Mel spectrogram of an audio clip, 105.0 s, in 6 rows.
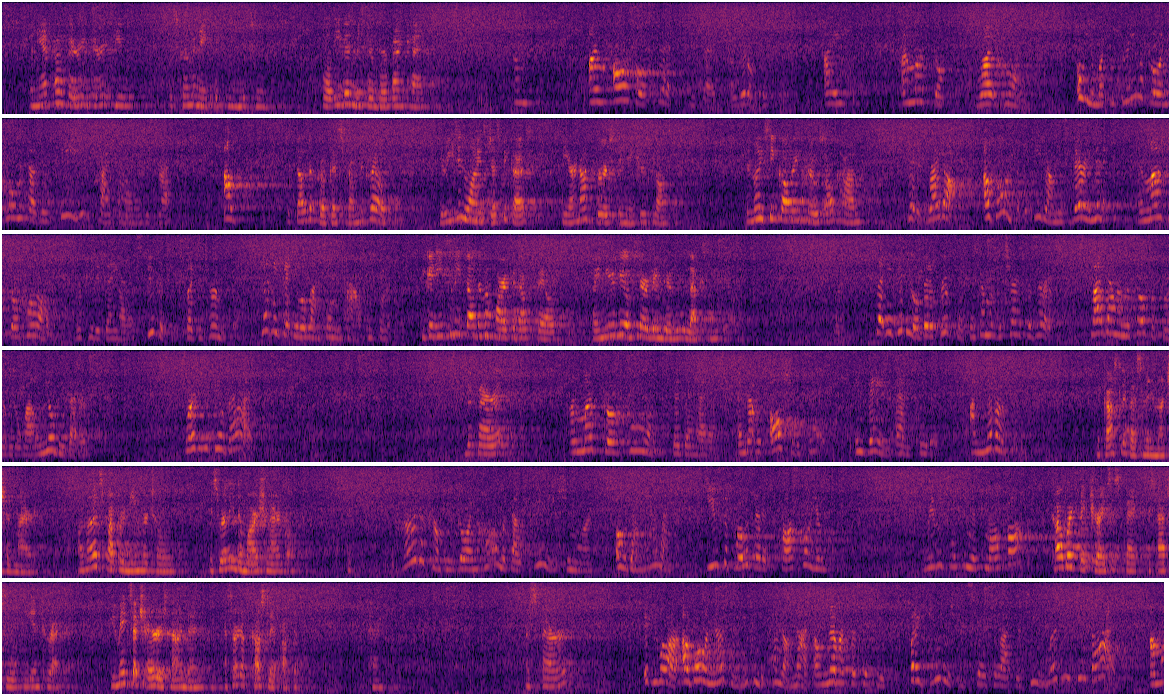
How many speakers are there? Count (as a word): two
